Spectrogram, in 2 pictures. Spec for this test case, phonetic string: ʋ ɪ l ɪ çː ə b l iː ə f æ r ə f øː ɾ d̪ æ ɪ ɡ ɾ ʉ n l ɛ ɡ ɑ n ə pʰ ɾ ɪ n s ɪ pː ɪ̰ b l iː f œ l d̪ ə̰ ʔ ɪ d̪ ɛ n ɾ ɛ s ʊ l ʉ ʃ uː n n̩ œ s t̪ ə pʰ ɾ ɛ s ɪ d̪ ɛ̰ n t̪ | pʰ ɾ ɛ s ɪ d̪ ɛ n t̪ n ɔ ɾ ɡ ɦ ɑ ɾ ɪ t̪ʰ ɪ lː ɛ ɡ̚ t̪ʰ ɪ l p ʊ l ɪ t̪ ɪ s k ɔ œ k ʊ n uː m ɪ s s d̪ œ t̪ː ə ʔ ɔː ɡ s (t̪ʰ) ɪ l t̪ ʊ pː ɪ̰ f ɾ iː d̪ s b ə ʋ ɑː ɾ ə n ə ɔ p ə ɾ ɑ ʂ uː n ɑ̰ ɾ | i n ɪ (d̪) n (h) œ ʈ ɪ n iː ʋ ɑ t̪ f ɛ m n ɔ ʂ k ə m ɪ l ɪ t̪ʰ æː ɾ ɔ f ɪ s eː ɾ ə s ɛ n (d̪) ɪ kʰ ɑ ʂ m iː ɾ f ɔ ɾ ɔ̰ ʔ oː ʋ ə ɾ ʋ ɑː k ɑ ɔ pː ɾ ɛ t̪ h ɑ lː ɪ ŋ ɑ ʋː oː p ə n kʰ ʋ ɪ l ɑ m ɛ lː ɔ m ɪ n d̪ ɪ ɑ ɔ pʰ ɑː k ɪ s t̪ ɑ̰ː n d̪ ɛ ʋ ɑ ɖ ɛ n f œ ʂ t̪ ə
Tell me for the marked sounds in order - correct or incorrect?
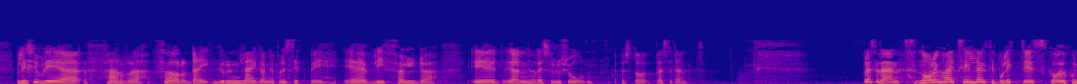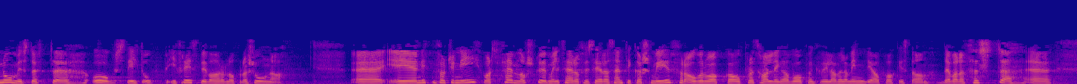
incorrect: t̪, incorrect: t̪, incorrect: f, incorrect: t̪

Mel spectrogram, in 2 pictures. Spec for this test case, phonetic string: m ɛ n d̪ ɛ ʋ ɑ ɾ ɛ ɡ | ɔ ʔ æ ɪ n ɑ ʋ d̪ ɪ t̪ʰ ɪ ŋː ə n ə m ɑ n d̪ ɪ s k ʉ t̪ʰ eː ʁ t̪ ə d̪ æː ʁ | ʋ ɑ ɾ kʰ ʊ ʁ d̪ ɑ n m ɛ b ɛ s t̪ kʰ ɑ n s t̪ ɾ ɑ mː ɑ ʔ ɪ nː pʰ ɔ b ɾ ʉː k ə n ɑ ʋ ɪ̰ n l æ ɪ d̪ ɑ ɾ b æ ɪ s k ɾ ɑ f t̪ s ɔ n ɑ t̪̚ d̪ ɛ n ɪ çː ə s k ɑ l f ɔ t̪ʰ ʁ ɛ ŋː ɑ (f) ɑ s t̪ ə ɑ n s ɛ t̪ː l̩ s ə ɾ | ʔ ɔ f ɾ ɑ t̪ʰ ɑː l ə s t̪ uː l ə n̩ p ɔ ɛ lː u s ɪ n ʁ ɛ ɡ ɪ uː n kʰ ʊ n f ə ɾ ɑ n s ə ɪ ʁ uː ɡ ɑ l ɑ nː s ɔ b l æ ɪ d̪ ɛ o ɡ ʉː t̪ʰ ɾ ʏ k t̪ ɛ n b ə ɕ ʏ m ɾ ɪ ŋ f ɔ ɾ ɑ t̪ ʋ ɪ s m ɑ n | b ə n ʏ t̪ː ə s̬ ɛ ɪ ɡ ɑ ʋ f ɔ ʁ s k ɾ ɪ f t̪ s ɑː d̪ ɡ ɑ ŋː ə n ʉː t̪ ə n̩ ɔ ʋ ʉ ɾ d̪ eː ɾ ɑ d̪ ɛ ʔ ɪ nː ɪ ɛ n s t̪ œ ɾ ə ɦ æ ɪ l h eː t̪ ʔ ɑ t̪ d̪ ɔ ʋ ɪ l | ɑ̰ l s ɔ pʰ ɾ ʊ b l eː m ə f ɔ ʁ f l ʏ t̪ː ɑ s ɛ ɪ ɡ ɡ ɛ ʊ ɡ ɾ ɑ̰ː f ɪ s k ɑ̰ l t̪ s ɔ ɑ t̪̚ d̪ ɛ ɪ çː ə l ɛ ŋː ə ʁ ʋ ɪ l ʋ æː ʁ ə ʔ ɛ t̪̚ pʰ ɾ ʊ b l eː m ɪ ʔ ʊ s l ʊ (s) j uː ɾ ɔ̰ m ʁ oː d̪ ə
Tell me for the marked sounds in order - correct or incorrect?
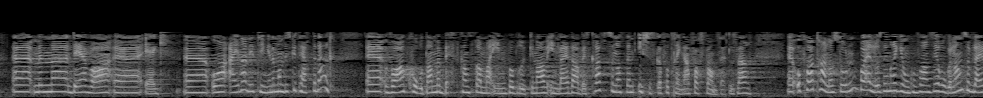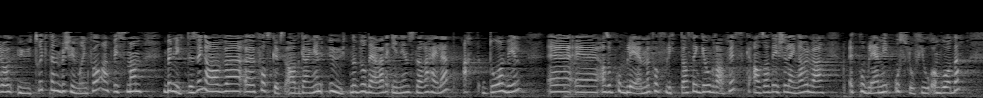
correct, incorrect: f

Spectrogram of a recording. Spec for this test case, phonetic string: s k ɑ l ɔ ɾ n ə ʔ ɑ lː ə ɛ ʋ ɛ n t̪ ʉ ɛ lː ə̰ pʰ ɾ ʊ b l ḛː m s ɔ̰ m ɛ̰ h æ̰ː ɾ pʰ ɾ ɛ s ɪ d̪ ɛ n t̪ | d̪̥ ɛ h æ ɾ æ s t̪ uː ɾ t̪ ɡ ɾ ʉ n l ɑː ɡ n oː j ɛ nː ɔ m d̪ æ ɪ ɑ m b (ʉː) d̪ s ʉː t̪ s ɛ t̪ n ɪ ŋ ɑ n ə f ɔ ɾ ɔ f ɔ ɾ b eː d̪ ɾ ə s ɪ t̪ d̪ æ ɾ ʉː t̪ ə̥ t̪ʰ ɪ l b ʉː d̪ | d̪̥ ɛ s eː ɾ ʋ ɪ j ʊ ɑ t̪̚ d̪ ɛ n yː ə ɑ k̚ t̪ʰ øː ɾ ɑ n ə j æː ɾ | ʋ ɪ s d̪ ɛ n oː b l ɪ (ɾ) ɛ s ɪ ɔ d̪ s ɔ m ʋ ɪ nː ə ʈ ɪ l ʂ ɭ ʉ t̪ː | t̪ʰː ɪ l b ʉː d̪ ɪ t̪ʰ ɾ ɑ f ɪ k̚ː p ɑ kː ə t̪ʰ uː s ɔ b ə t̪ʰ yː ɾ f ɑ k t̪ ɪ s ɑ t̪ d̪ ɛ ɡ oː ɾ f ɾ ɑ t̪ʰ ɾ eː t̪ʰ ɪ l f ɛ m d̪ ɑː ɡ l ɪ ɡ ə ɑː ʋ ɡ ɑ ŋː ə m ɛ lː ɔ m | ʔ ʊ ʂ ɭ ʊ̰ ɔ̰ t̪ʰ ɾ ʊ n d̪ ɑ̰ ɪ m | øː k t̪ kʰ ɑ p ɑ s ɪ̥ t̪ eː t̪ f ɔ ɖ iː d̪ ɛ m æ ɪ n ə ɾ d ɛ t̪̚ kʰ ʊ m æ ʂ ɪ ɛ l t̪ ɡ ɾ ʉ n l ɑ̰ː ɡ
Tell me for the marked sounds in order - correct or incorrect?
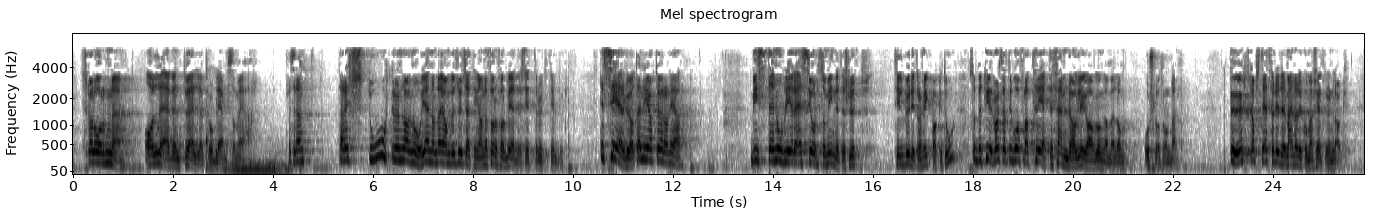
incorrect: ʉ, correct

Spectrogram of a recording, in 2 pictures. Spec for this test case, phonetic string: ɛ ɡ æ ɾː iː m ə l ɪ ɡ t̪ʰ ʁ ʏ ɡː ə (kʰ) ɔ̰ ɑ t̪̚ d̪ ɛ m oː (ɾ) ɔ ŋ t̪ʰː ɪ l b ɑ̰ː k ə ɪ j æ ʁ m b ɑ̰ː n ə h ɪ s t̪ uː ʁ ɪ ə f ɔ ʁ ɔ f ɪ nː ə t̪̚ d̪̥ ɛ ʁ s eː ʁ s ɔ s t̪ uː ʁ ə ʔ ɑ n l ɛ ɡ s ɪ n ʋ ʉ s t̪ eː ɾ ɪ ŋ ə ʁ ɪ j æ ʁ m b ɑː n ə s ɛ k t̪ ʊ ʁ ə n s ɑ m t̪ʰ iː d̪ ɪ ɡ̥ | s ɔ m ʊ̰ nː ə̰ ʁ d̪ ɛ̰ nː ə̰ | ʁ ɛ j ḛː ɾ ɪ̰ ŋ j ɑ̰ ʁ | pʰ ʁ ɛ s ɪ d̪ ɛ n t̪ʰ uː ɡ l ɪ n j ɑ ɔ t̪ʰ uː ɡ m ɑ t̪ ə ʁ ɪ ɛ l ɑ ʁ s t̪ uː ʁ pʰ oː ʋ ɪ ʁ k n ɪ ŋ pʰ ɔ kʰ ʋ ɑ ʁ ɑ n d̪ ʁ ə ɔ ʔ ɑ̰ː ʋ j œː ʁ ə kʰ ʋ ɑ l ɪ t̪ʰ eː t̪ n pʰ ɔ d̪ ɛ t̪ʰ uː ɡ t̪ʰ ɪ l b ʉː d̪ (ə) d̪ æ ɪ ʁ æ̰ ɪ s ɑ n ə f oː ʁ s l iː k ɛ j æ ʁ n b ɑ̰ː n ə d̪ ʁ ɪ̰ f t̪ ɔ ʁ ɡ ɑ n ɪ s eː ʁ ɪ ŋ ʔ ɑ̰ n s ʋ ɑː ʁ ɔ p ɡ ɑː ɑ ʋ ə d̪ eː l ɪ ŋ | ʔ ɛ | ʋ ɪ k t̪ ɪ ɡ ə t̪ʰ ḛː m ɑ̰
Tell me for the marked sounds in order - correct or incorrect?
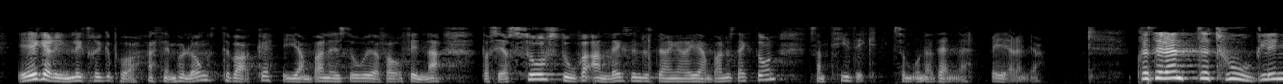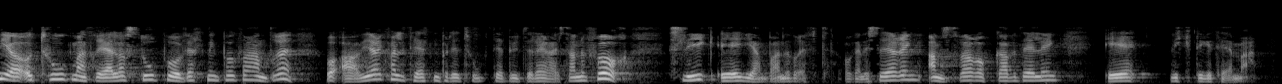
incorrect: pʰ, incorrect: l, correct

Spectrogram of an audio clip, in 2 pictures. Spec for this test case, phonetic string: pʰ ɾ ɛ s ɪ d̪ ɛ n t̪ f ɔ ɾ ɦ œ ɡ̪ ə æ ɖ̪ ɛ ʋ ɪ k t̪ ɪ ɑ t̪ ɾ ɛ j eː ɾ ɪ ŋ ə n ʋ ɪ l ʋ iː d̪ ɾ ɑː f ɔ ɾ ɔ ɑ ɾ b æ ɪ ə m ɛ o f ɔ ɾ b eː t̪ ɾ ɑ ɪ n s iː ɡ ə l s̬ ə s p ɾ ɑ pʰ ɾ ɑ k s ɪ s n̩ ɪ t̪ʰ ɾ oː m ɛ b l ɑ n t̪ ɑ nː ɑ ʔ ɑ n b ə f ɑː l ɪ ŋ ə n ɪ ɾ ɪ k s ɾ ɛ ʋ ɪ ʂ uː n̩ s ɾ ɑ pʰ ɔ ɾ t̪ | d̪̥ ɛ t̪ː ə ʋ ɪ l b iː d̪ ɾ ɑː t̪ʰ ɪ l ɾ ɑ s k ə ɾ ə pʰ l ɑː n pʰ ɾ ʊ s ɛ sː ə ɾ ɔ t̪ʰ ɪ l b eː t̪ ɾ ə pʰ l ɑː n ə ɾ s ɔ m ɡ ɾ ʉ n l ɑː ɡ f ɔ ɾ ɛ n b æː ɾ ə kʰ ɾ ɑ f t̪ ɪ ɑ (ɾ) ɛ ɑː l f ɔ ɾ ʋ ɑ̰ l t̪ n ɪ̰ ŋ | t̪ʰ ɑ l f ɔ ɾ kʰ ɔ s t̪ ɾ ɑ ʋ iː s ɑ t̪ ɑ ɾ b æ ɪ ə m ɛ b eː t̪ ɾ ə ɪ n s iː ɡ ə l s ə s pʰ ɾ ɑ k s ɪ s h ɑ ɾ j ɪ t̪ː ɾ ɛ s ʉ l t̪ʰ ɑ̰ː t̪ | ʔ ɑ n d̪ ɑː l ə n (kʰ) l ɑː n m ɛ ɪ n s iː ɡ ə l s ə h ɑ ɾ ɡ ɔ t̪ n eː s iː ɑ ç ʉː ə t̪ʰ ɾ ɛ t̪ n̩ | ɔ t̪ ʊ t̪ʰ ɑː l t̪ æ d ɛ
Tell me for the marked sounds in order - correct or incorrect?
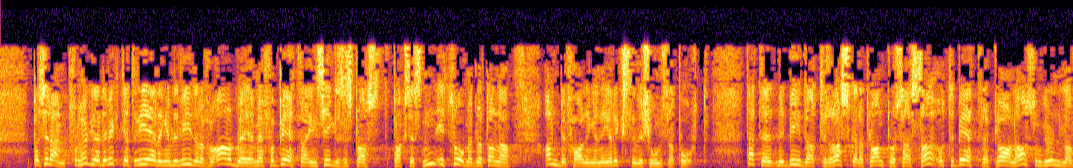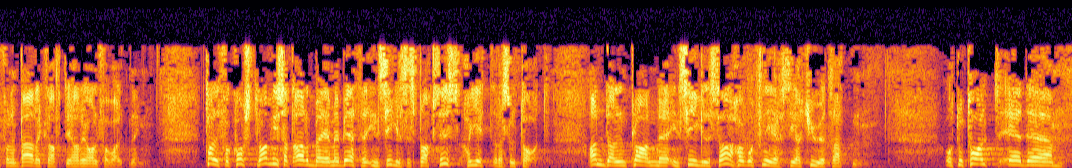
correct, incorrect: pʰ

